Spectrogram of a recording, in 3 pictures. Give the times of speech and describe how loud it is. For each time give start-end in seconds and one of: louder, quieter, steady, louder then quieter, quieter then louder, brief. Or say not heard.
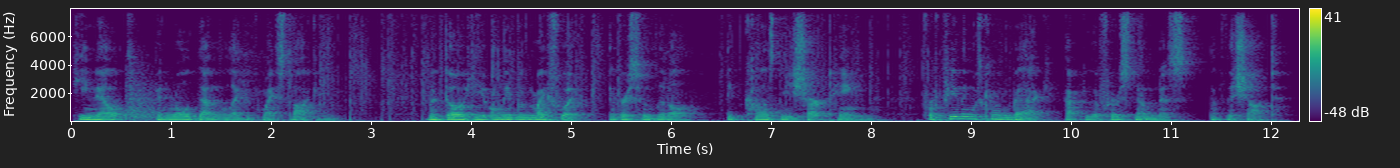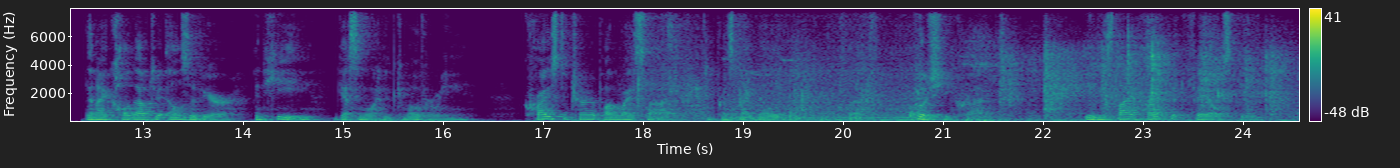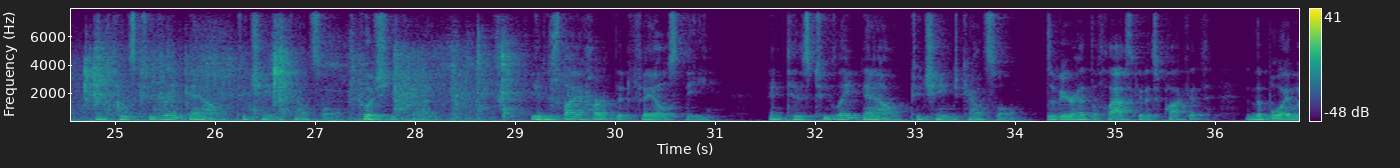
0.0-36.7 steady.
